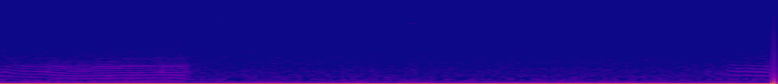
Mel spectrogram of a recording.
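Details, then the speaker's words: Small sleeping dog snoring: a buzzing, tonal snore on each in-breath, then a softer rumbling out-breath before the next snore. "You're too pretty to snore. You can't even hear me when you're snoring."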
